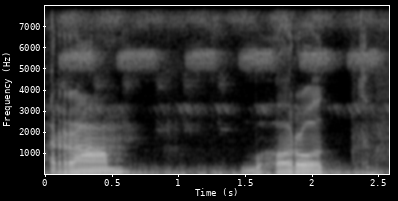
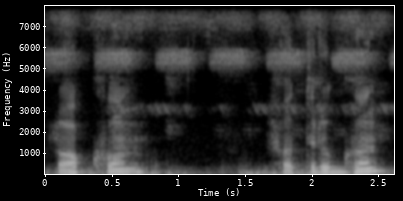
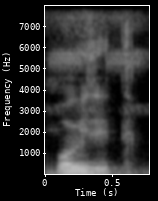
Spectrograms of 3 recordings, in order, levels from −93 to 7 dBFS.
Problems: constant background noise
